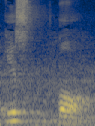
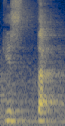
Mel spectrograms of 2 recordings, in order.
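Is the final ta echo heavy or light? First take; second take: heavy; light. First: The final ta echoes with a dark o-vowel. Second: The final ta echoes with a light e-vowel. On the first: The speaker calls it right. "Harus isti'la" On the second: The speaker calls it wrong. "bukan kiste"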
